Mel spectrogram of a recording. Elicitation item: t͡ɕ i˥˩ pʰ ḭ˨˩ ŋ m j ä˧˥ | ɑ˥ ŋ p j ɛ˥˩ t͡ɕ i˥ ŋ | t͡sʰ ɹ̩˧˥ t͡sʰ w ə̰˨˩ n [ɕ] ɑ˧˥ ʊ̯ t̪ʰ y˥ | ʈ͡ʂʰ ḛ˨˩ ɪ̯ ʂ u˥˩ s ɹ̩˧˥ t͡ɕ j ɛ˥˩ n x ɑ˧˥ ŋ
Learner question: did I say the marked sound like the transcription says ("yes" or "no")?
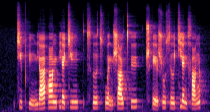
no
